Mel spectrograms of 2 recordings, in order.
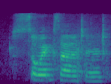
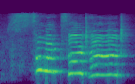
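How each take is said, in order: First: Understated excitement. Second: High, drawn-out excited squeal; sing-song excitement. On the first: Vlogger on her lip colour, understated excitement. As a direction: say it softly, almost to yourself. Repeats the phrase two ways. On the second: Vlogger on her lip colour, sing-song excitement. Repeats the phrase, far bigger. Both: Real, not acted.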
